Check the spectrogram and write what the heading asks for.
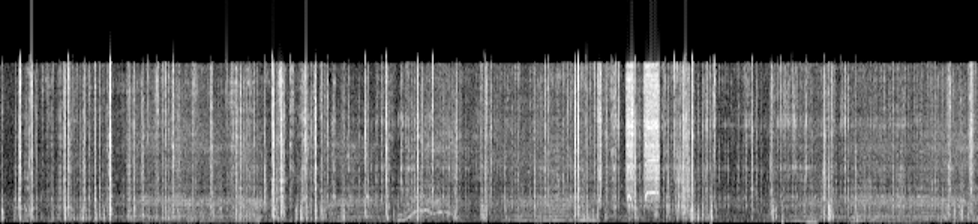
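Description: Wooden parts clicking and knocking as pine arms are handled and fitted onto bolts on a metal-topped workbench, in many short irregular taps.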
